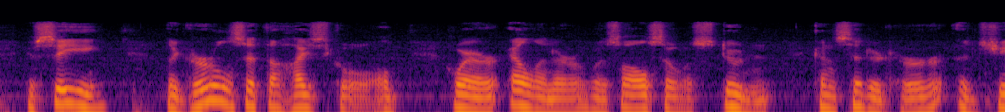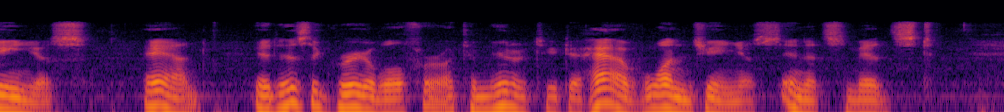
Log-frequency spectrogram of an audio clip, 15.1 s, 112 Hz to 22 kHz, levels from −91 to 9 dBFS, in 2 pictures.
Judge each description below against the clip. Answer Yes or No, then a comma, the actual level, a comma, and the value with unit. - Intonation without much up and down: No, average, 4.4 semitones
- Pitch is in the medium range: No, low, 120 Hz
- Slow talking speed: Yes, slow, 125 wpm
